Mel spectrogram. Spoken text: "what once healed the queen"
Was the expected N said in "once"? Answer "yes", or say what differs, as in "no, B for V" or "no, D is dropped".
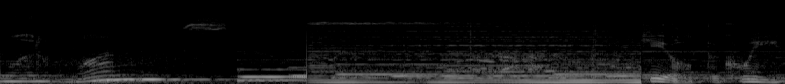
yes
